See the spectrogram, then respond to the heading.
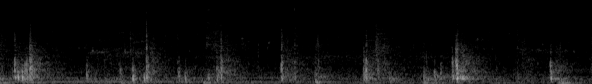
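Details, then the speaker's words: A tongue-and-groove floor gives a dry crunch and crackle with each footstep; the floor is suspected, not confirmed, to be laid unlevel, leaving voids underneath so the boards move; floor crackling underfoot. "now that's what i call crunchy to keep you up at night if you're walking around"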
